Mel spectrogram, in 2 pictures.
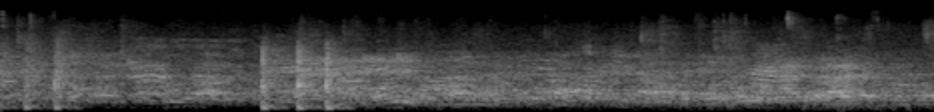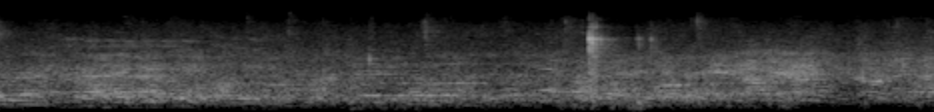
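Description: Men shout to each other outdoors across an open field.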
